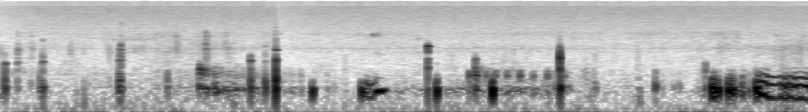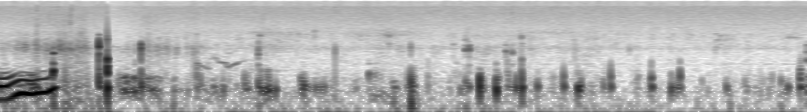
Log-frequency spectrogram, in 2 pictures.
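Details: Upset stomach after eating sugar-free gummies: frequent gurgles and pops with a prolonged, warbling, high-pitched groan midway; loud bowel sounds (borborygmi).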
